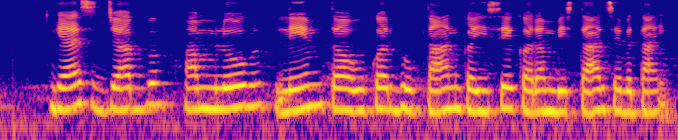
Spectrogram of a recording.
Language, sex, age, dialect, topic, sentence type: Magahi, female, 31-35, Western, banking, question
